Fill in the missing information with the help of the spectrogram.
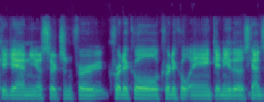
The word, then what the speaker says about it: KRTKL: It's spelled kind of weird, but it's pronounced critical.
